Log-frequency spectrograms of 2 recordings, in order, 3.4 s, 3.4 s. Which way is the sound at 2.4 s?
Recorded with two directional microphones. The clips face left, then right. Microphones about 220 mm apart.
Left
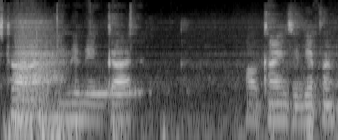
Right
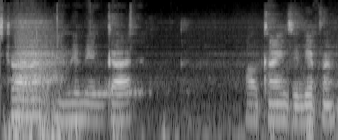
20° right (ahead or behind).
